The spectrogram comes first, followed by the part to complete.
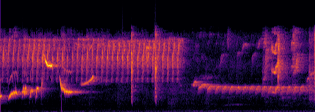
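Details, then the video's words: Energetic song of a white-rumped shama from Aceh: sharp whistled sweeps and clicks, then a long, even, sustained whistle held for over a second. "MURAI BATU SUPER GACOR"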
